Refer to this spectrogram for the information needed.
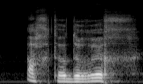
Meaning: having ended in the recent past, especially for unpleasant things
- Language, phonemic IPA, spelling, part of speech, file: Dutch, /ˌɑx.tər də ˈrʏx/, achter de rug, prepositional phrase, Nl-achter de rug.ogg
